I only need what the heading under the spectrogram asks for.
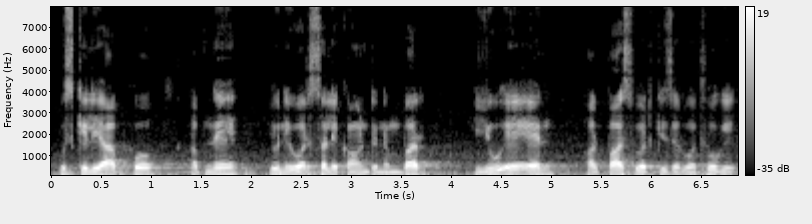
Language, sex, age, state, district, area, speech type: Urdu, male, 30-45, Delhi, North East Delhi, urban, spontaneous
